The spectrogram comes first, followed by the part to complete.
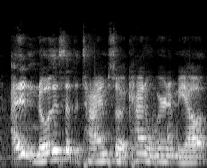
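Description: A man talks with ordinary pitch variation. There is audible room echo and light background noise. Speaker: stand-up comedian. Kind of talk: stand-up comedy routine. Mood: animated storytelling, profane. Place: stage. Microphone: handheld.

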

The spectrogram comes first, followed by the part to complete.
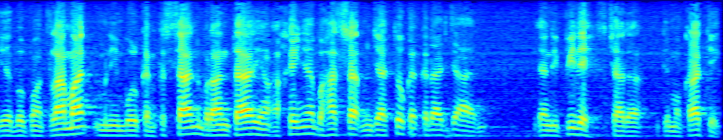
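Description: A man's fairly even intonation and moderate pace come through light background noise. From Malaysia. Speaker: government minister answering in parliament. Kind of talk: parliamentary answer, partly read statement; heated parliamentary debate. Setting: parliament chamber. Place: hall. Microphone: podium.

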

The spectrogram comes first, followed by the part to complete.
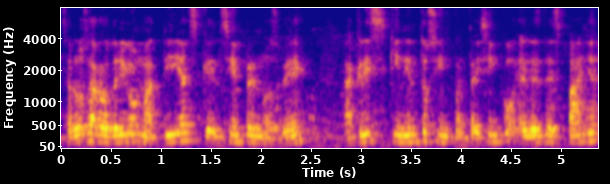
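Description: At a moderate pace, a man speaks with fairly even intonation over light background noise. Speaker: family vlogger. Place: home room. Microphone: camera far.

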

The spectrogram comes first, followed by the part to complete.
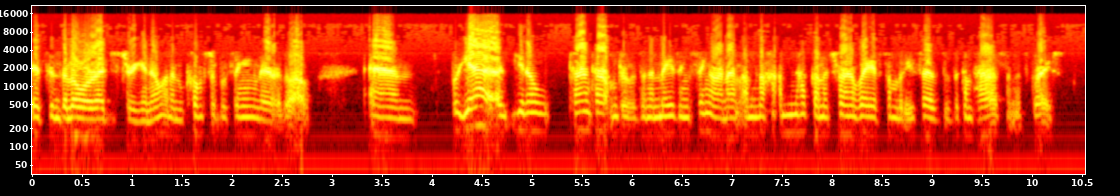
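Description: Speaking fast with vocal fry, a woman uses a low-pitched, bright, sharp voice that shows little pitch movement.

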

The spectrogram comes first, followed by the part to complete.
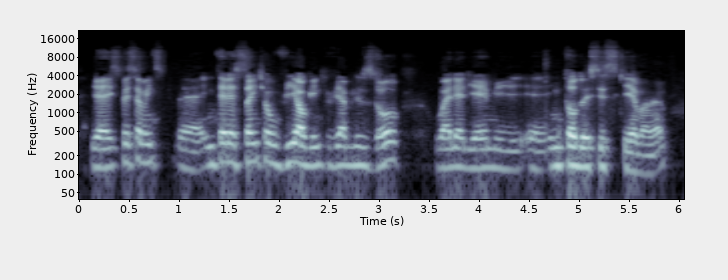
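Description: A man talks at a moderate pace, his medium pitch carried by fairly even intonation. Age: young. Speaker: podcast host. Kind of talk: interview. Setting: live video stream.

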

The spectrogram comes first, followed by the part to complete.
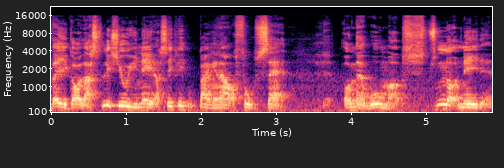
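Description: A man talks at a fairly quick pace in a room with audible echo and light background noise. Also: ordinary pitch variation. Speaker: fitness vlogger. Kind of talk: casual vlog chat. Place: garage. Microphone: camera far.

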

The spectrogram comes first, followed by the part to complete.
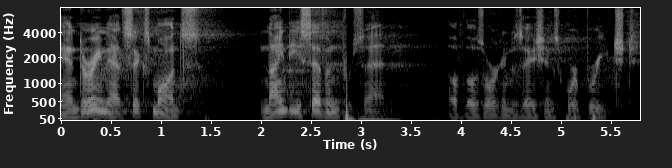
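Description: Very slow and full of long, frequent pauses, a man talks in a somewhat breathy, fairly low voice. His loudness swings a lot, while his pitch varies in an ordinary way. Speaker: panel moderator. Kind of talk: conference panel Q&A. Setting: stage with audience.

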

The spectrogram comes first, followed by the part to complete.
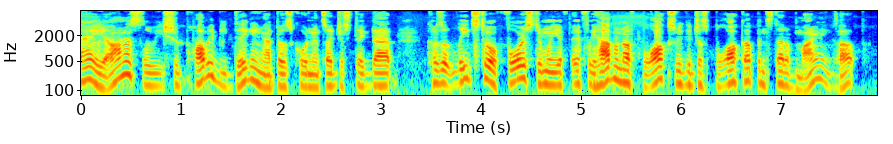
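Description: Talking very fast with hardly any pauses, a man uses a fairly high, somewhat breathy voice with ordinary pitch variation, recorded with a dry, close sound and no echo. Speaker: gaming streamer. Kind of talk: casual gaming stream chat.

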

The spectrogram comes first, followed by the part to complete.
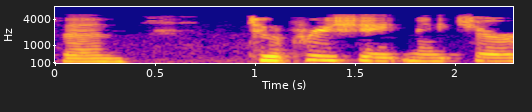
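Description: Fairly low-pitched woman's voice with an American accent. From Ohio. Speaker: retired nurse and program volunteer; guest. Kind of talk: casual discussion. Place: home room. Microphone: webcam.

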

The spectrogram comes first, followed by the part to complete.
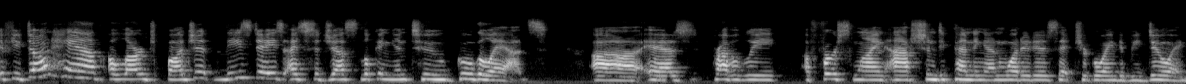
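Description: A woman speaks in a normal speaking voice at a fairly slow pace. Her pitch is fairly high, with ordinary variation. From New York. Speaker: public relations consultant and marketing teacher; marketing teacher. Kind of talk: interview. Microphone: headset.

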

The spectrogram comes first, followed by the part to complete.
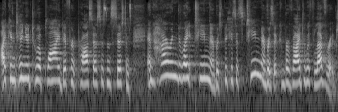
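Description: Here a woman speaks at a very fast pace. Her pitch is high, with ordinary variation. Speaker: speaker. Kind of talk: motivational talk. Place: hall. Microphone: lapel.

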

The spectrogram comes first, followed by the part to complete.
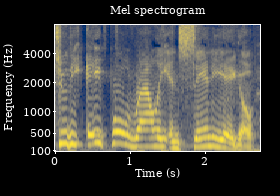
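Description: Lively intonation runs through this man's speech. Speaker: online news commentator. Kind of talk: commentary. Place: studio.

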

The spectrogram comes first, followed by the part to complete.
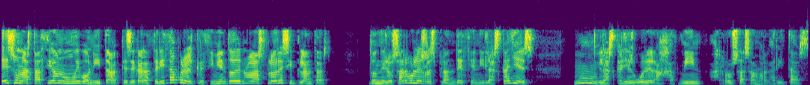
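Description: A woman has an ordinary speaking voice, fairly high in pitch. She talks at a moderate pace with lively intonation. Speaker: preschool teacher. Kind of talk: lesson for young children.

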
